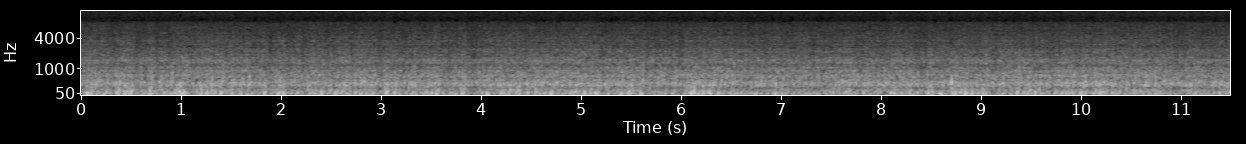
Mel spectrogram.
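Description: Steady running noise inside the cab of an idling GMT-800 GM pickup: the engine idling under the HVAC blower fan pushing air-conditioned air out of the dash vents.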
